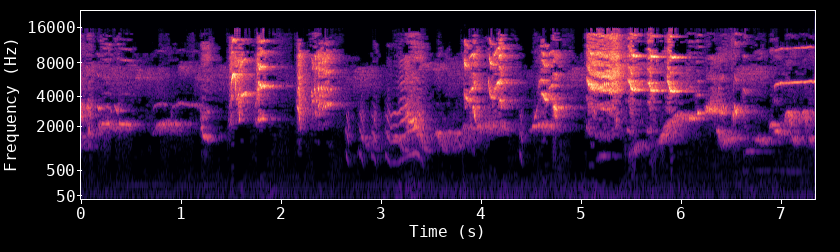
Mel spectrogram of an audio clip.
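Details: Long continuous song of an oriental magpie-robin, a varied run of clear whistles, rising slurs, buzzy notes and rapid chattering phrases, changing every second with no pauses.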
